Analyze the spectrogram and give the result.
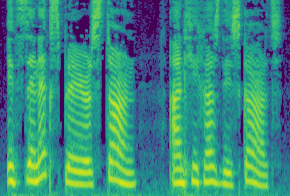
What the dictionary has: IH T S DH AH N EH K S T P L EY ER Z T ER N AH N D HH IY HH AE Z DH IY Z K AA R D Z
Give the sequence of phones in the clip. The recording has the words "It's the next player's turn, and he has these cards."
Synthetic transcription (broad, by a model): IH T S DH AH N EH K S T P L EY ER S T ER N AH N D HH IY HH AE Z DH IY S K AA R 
